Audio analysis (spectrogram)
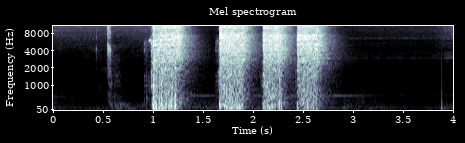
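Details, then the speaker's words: DIY vapor blaster pneumatic solenoid after blasting its internals, operated by foot pedal: four sharp hissing air dumps cutting off cleanly as the cylinders refill; solenoid cycling properly, no leak (background hiss is another cabinet). "there we go you can hear the cylinders refilling dumps a lot of air out there"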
